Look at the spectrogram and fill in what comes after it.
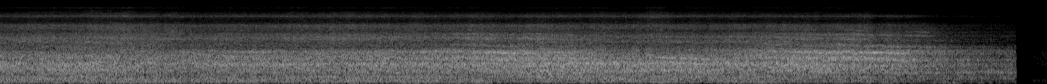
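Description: Intermodal freight train of pocket wagons loaded with semi-trailers rolling past: a steady, loud rumble and clatter of wagon wheels on the rails. It eases off as the last wagons pass and cuts off abruptly near the end.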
